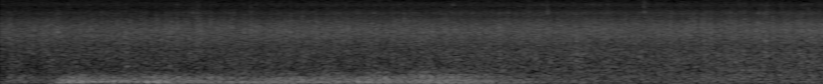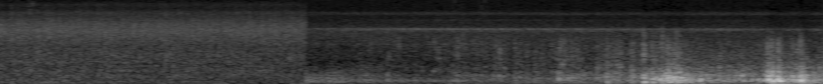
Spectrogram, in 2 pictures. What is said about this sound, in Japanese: 次は夕立と雷の集音です。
